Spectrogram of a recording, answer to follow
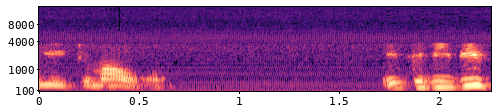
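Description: A woman's voice over a telephone line speaks briefly, then pauses for about a second, and a steady electrical hum on the line is heard in the gap. Speech resumes near the end.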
